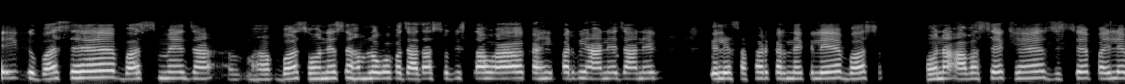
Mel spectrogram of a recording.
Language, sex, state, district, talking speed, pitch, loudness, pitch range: Hindi, female, Bihar, Kishanganj, 175 wpm, 275 Hz, -14 LUFS, 265-285 Hz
